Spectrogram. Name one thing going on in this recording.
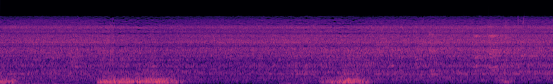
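A man speaks loudly into a microphone over a loudspeaker, in a large echoing space.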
